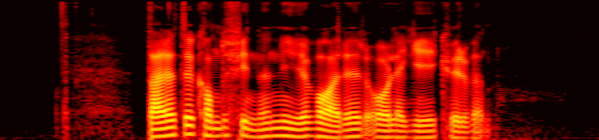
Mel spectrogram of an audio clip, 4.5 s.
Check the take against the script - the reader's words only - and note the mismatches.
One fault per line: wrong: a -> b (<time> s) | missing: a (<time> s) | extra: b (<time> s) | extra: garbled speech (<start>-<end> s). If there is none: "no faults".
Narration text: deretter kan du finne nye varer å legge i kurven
no faults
